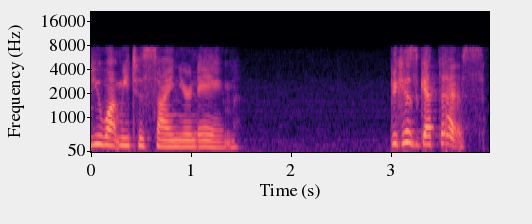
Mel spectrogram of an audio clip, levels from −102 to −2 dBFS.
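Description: At 1.03 to 1.09 s, right after "me to sign your", and again at 3.53 to 3.63 s, VoIP packet loss concealed by the speech codec appears. The decoder fills gaps of about 40 ms and 20 ms by extending its last pitch and filter, producing brief fading buzzy or noisy smears. The second gap leaves a short weak tail.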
